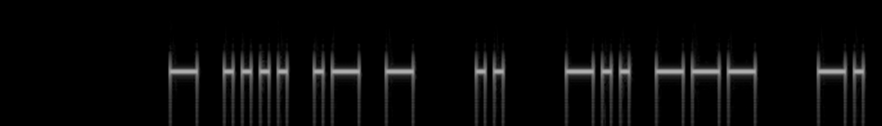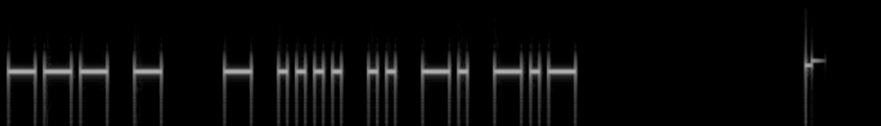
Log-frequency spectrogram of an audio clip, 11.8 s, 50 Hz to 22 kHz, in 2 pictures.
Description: Morse code, heard as a keyed tone, about 20 wpm, 700 Hz. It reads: THAT I DO NOT THINK
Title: Sets of 5 Words Encore 20wpm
